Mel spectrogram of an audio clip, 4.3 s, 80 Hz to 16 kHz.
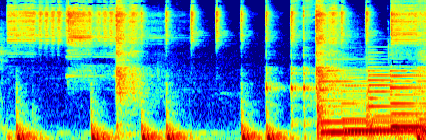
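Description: A drum-machine beat of kick drum and hi-hat plays alone, then about three seconds in sustained chords on a digital keyboard come in over it. This is the start of an R&B progression of A flat major 7, C minor 7, G minor 7 and F minor 7, with the left hand on the chord roots.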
